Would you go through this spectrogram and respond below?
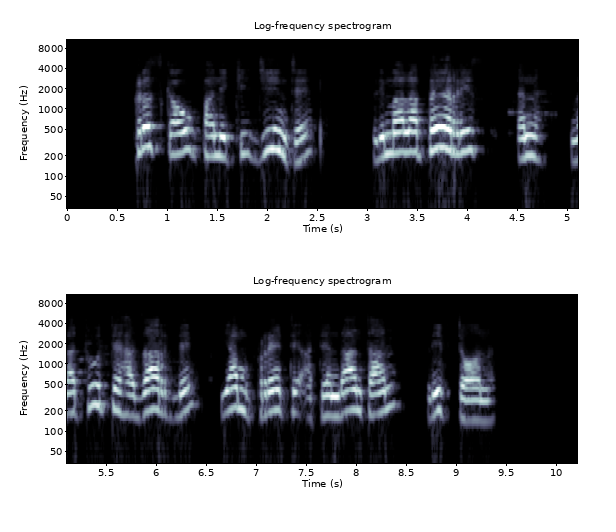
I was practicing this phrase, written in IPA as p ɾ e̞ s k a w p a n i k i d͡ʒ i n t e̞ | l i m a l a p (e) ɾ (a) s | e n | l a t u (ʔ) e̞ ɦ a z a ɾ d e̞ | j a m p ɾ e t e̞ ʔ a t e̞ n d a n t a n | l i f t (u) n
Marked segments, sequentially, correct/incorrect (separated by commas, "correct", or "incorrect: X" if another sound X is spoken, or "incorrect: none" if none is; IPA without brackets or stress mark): correct, incorrect: i, incorrect: t, incorrect: o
